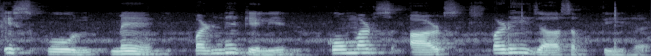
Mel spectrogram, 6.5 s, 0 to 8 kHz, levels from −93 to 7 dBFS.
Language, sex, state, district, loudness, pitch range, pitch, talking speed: Hindi, male, Rajasthan, Bikaner, -16 LUFS, 115-195 Hz, 145 Hz, 100 wpm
